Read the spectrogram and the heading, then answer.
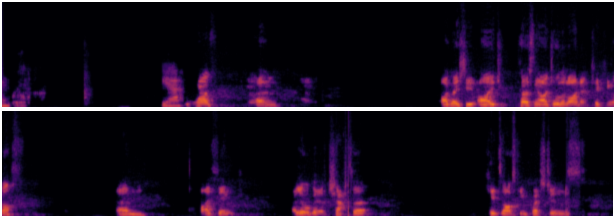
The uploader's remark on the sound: Zoom Seminar. A new intro has been added (as it was missed off the original) and capturing all the questions that were asked on the night.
